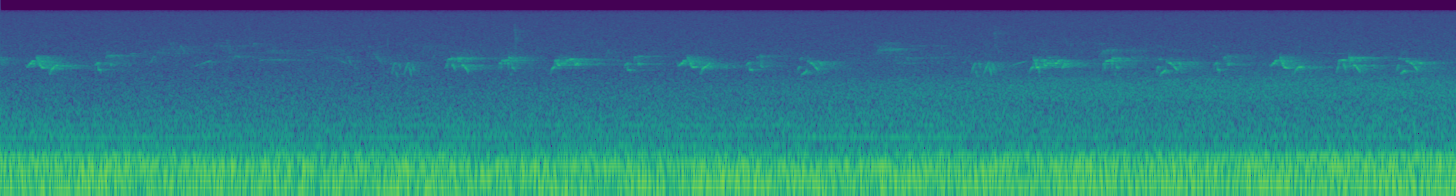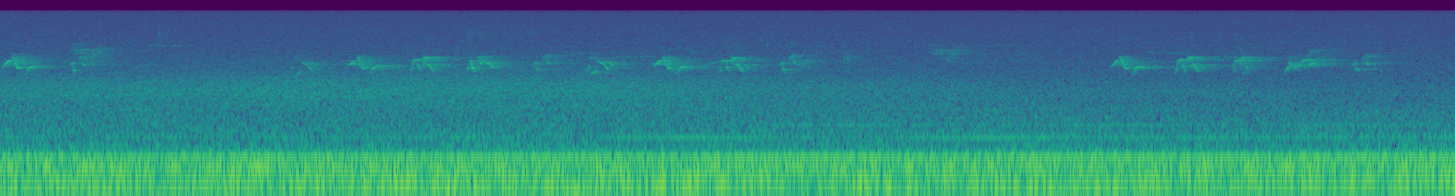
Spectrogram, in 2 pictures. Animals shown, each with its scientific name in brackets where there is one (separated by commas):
Red-eyed Vireo (Vireo olivaceus), American Robin (Turdus migratorius)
